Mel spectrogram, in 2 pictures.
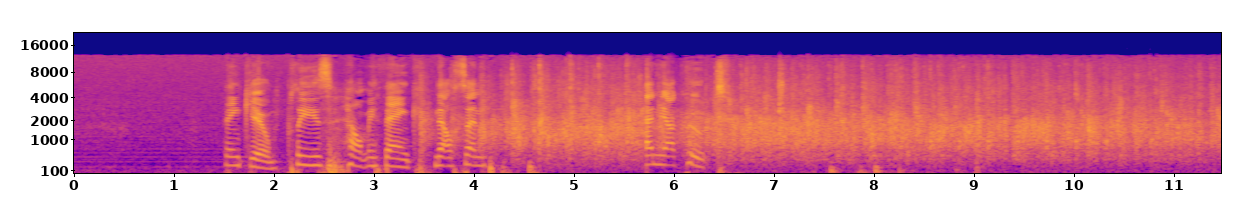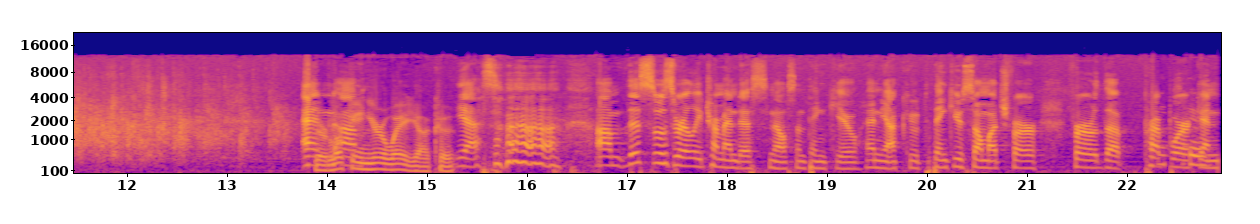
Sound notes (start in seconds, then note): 6.6 audience applauding; 15.7 chuckles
